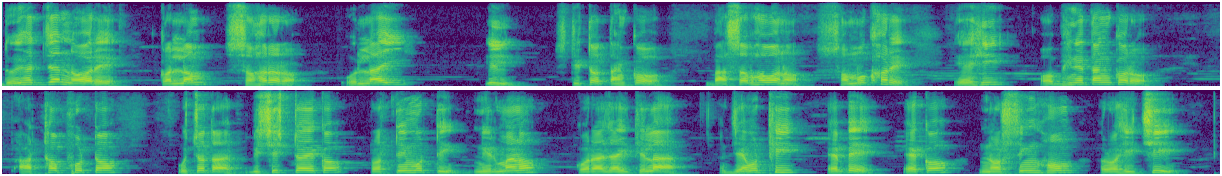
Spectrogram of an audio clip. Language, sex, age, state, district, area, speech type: Odia, male, 60+, Odisha, Jajpur, rural, read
